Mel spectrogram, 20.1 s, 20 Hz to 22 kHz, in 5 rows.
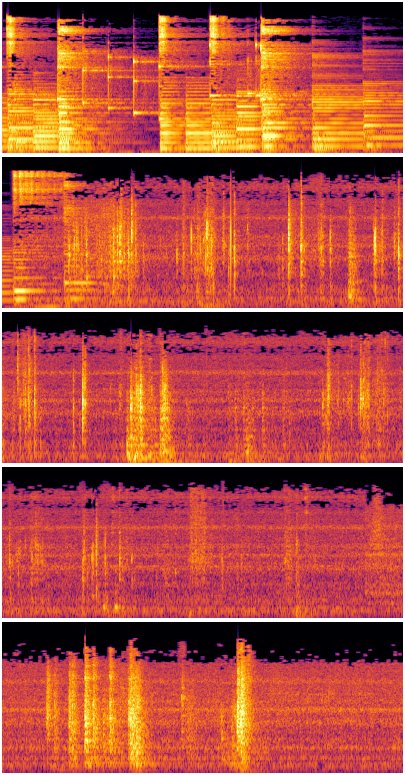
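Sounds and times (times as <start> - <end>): plastic pouch crinkling: 4.6 - 9.4, 10.8 - 14.4.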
